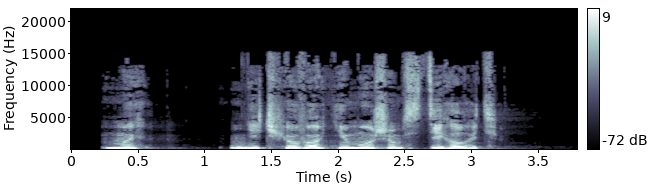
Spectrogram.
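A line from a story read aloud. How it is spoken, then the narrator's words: Grieving mother's trembling voice. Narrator (Russian): дрожащим голосом объявила мать, держа на руках умирающего сына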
